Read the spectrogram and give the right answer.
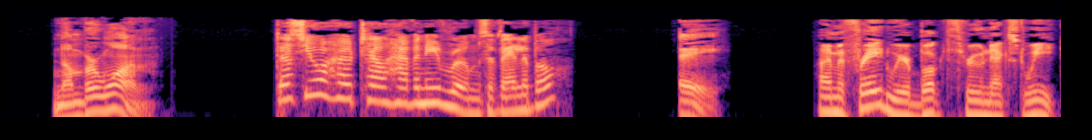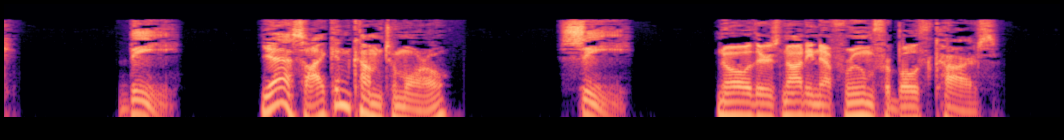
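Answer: A: I'm afraid we're booked through next week.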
